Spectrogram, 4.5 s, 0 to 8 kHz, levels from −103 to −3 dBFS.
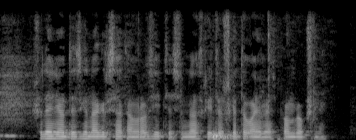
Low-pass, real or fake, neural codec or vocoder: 7.2 kHz; real; none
